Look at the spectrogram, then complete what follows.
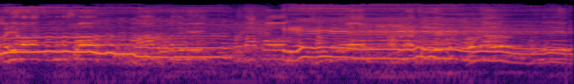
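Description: Devotional singing with music: long held notes that bend slowly from one pitch to the next.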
